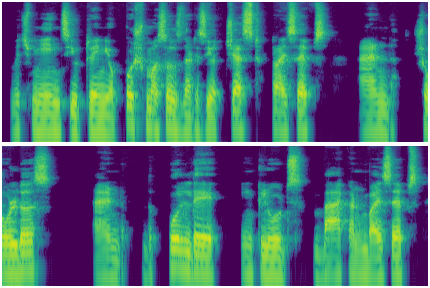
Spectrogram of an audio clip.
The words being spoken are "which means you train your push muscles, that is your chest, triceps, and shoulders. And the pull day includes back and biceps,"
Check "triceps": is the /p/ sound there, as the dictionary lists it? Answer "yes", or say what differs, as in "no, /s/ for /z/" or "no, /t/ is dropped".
yes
